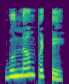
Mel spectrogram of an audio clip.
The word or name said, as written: ಗುನ್ನಾಂಪಟ್ಟಿ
